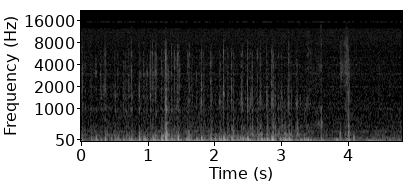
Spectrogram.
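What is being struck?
Plastic pump bottle with liquid.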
